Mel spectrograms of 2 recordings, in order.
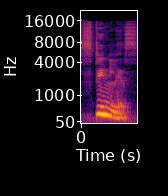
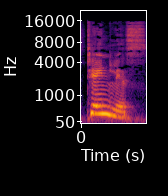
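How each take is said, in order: First: The first vowel is a short 'eh'. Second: The first vowel glides like 'ay'. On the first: The speaker calls it wrong. "স্টেনলেস steel কোনো word হয় না" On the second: The speaker calls it right. "কোথায় স্টেইনলেস"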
